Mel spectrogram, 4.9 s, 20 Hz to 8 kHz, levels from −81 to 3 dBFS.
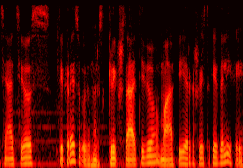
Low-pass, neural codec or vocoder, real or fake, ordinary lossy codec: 7.2 kHz; none; real; MP3, 32 kbps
